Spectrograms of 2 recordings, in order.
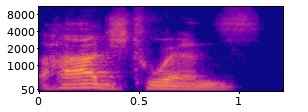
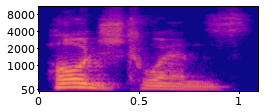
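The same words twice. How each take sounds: First: "Hodge" with a short open o, like "dodge"; short-o pronunciation. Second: "Hodge" with a long o, like "hoe" plus j; long-o pronunciation. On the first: Host naming his source, "Hodge" with short open o. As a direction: say "Hodge" to rhyme with "lodge", slowly. Reads name, then says it differently. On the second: Host re-saying the source's name, "Hodge" with long o. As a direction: say "Hodge" as "Hohj". Repeats name with another vowel. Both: Real, not acted.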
